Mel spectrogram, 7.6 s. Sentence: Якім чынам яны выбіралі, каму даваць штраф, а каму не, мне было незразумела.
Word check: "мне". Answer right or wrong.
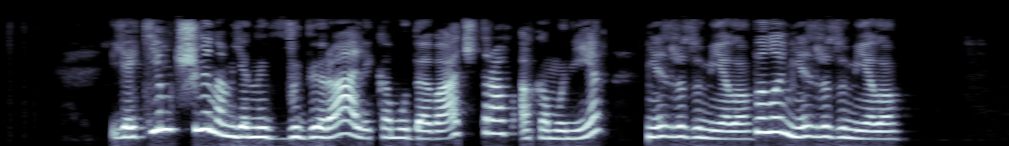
wrong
